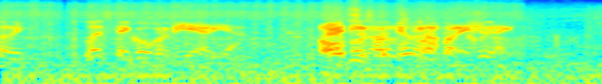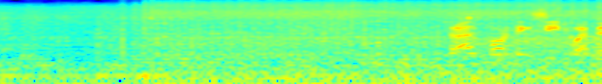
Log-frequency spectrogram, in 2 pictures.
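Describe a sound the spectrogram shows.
Weapons fire and explosions rumble in a battle.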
